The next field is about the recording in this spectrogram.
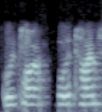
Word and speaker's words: Wuhan: But the other thing people need to know is it happened in Wuhan. Is that the correct pronunciation? – Yes. – Wuhan, China, because it was known as an extremely polluted place.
